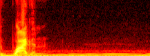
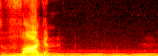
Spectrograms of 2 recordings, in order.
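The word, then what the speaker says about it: Wagen: be vagan of course most people who are speak English who have no knowledge of other language they'll say wagon it's vagon so how do you pronounce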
